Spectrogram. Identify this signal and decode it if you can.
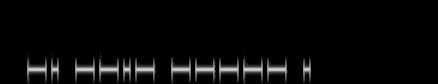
Morse code, heard as a keyed tone, about 20 wpm, 700 Hz. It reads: NQ0E
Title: USA Call Signs - 4 Characters - 20wpm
